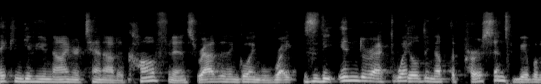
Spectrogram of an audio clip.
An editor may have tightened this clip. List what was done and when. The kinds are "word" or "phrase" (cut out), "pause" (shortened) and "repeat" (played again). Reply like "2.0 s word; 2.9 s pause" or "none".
1.3 s word; 4.1 s word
